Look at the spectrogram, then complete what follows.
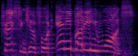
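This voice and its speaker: A man's voice: very high voice, expressive, fairly quick, bright, forceful tone, full character voice. An actor playing a nervous, shifty small-time crook and informant in a 1930s-style radio crime drama, with whiny, slangy wise-guy talk. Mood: reluctant confiding.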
